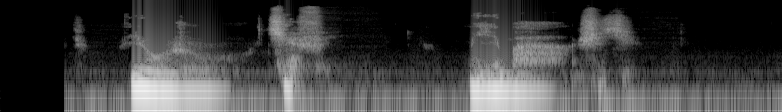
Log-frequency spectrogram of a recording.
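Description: An elderly man speaks slowly and calmly into a close microphone.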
